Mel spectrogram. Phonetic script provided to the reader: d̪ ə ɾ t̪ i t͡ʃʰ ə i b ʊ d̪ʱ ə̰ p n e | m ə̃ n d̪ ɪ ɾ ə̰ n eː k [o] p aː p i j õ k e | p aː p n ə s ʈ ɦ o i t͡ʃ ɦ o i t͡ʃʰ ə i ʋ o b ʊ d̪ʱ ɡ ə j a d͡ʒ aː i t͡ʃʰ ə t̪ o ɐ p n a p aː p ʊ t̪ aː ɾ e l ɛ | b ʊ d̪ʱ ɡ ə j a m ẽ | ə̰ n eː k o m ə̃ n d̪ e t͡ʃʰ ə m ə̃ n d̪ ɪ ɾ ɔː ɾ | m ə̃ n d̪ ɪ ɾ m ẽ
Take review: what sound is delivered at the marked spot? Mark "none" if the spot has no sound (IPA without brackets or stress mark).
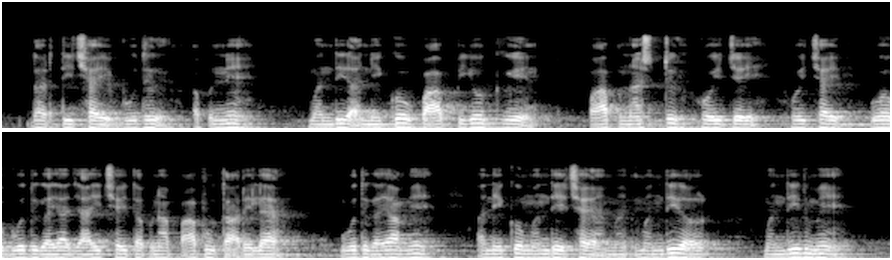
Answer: o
